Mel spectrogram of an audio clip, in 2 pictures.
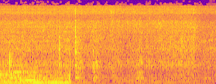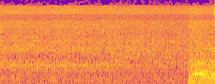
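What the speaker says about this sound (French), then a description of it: "Je vais les faire dorer quelques instants, puis je rajoute l'oignon vert." Cubes of turkey sizzle in vegetable oil in a frying pan, a steady close hiss with occasional stirring clatter. A brief louder stretch opens it, then it settles to a quieter, even fry.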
